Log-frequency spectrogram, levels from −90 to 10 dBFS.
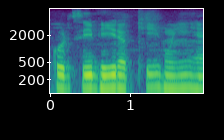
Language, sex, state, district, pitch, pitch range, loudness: Hindi, male, Uttar Pradesh, Shamli, 130 Hz, 125-130 Hz, -14 LUFS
